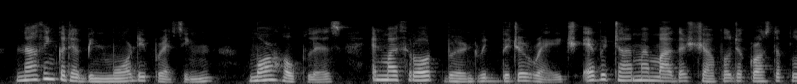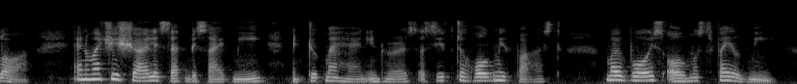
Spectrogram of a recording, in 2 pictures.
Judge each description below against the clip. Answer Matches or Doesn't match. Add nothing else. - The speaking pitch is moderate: Matches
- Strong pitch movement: Matches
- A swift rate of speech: Doesn't match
